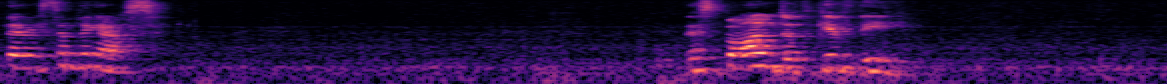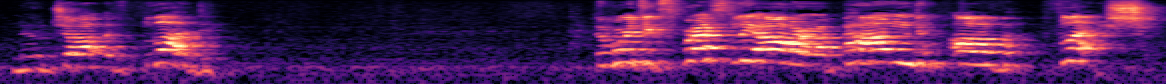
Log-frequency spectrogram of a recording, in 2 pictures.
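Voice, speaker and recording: Woman as stern stage judge, formal declamation, bright voice, roomy noisy recording. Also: high voice, distant mic, exaggerated voice. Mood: commanding. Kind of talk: Shakespearean staged reading. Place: small indoor theatre stage. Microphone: distant audience camera.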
